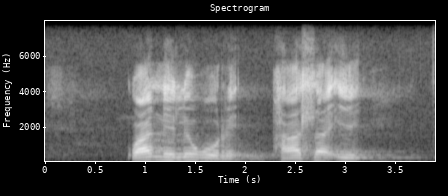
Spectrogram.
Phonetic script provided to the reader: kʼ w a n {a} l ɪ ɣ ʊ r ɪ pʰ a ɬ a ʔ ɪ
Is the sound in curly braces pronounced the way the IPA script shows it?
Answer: no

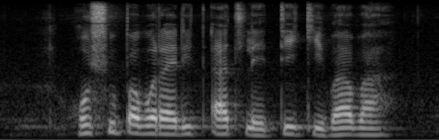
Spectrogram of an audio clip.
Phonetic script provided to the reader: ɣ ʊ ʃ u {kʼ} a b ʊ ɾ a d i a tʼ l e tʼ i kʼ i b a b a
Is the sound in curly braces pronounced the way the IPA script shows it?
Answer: no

